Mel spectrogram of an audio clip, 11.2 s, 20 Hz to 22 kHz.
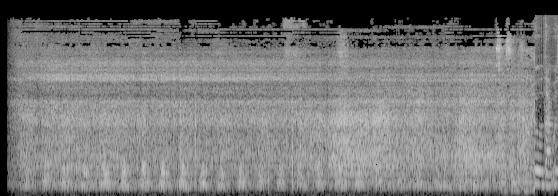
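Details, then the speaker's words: Fetal heartbeat on Doppler in early pregnancy, recorded the week before 15 weeks, measured at 148 beats per minute: fast, rhythmic whooshing pulses. "just last week we heard the heartbeat and it was 148 beats per minute and i will insert the video right now"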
